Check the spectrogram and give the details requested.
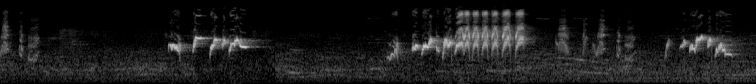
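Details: Trained red-whiskered bulbul practising competition singing: short bursts of bright warbled notes with rising and falling slurs, some high sharp clicks, phrases repeated about every two seconds with quiet gaps between.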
